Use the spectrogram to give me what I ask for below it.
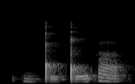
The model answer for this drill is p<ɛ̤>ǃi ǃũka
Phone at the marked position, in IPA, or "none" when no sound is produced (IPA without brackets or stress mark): ɛ̤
